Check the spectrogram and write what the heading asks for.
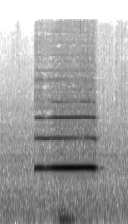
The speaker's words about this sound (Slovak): Prepač, e, že napríklad písmeno e, tón H, uh-huh. hej, to je tento tón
